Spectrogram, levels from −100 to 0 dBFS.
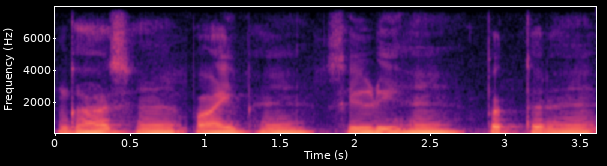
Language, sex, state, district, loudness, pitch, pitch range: Hindi, male, Rajasthan, Nagaur, -29 LUFS, 140 Hz, 140-145 Hz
